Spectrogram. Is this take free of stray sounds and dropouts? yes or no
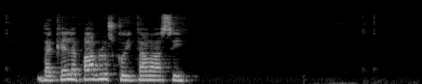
yes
